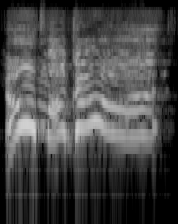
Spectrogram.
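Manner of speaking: high, loud, slow dramatic wail; mock panic. The woman panicking as intruders burst in, high and slow. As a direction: gasp it out in hammed-up terror.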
